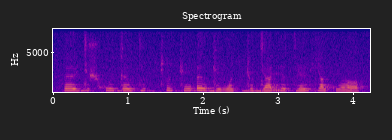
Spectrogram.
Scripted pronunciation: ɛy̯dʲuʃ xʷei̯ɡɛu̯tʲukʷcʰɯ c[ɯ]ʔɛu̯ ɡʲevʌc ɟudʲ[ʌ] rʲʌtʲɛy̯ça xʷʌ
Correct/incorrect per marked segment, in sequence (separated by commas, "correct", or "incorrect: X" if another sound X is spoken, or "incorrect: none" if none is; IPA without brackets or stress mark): incorrect: u, incorrect: a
